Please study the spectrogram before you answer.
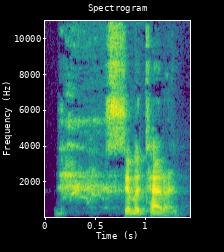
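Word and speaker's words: Cimmerterran: Okay, so in Czech, the C at the front is pronounced with a TS sound, not s. Mm-hmm. So you got to kind of hiss it with that sound there, and then you can see here, Simmerterran.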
